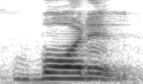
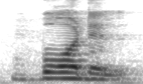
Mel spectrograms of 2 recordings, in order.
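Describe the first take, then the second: The two takes are said the same way.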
